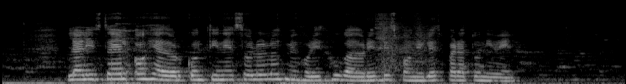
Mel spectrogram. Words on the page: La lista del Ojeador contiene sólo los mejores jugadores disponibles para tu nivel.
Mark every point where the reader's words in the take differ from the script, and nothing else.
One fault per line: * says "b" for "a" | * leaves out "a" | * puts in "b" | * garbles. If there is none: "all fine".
all fine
